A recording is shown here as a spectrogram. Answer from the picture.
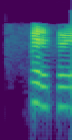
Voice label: EMS Dispatch

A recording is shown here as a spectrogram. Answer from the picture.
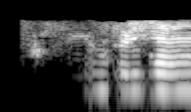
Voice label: Police Patrol 1 (Dispatch)

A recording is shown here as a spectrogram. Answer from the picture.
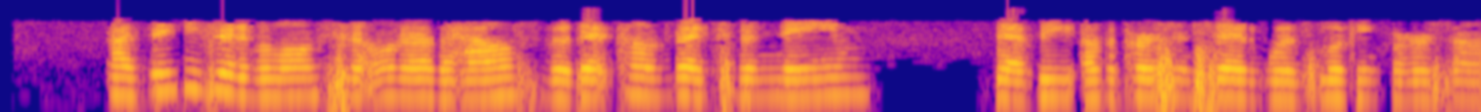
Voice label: Police Patrol 1 (Dispatch)

